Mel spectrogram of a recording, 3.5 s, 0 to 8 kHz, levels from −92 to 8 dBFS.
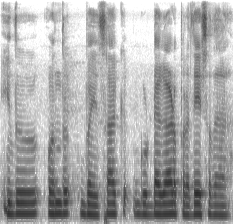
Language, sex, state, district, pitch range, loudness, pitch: Kannada, male, Karnataka, Bidar, 135-145 Hz, -16 LUFS, 140 Hz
